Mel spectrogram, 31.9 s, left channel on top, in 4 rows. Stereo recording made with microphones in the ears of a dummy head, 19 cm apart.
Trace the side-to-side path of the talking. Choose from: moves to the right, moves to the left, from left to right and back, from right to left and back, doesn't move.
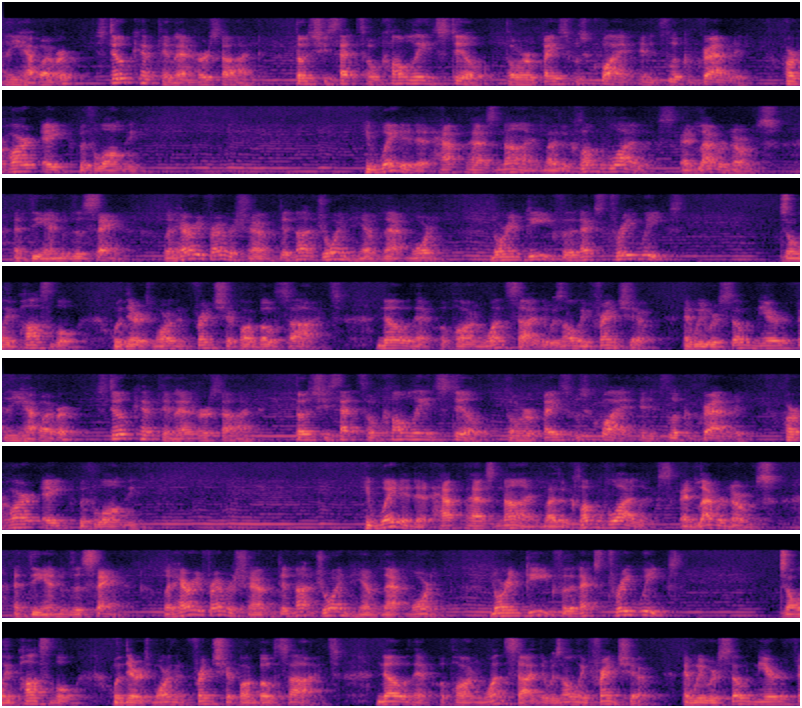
moves to the right.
